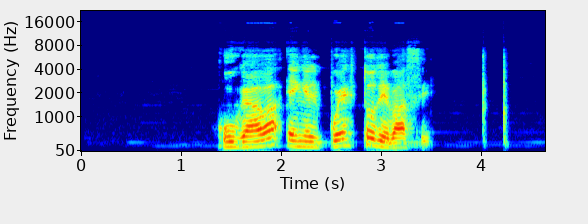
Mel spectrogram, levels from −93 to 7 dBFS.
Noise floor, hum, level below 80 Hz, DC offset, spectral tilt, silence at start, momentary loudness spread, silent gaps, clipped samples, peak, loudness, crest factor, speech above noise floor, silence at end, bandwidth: -76 dBFS; none; -62 dBFS; under 0.1%; -6 dB/octave; 1.35 s; 23 LU; none; under 0.1%; -2 dBFS; -14 LUFS; 16 dB; 62 dB; 0.4 s; 7.8 kHz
